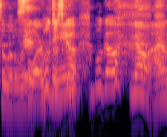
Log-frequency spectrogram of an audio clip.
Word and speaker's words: SLRP: Do we pronounce this slurp? Yes.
